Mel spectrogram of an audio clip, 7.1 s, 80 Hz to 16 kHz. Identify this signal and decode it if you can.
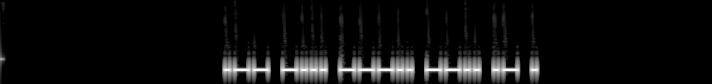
Morse code, heard as a keyed tone, about 25 wpm, 700 Hz. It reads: WB8ZAE
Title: USA Call Signs - 6 Characters - 25wpm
